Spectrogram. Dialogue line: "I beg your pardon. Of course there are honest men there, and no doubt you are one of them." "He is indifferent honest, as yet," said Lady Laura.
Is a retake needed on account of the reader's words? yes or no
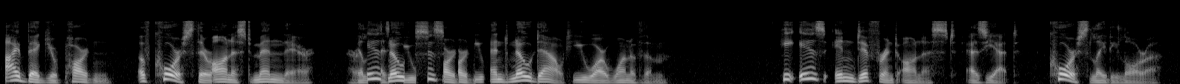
yes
